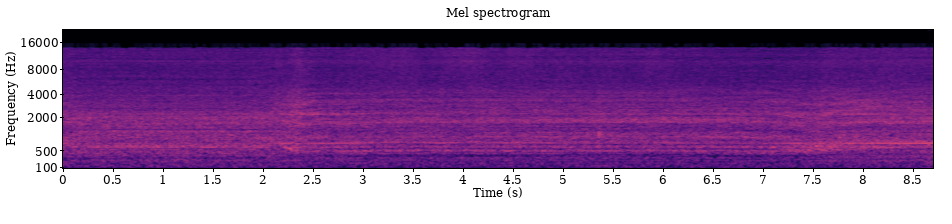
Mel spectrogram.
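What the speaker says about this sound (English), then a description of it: "I don't know if I would ever blow dry my own hair." A hair dryer blowing hair dry, running steadily and loudly throughout with a constant broadband whoosh and slight shifts as it moves.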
